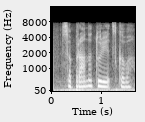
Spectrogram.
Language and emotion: Russian, neutral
